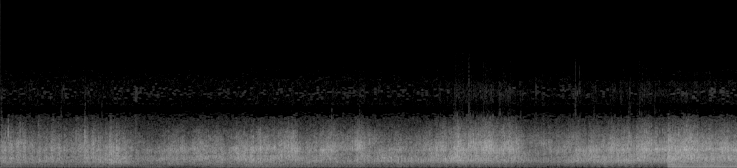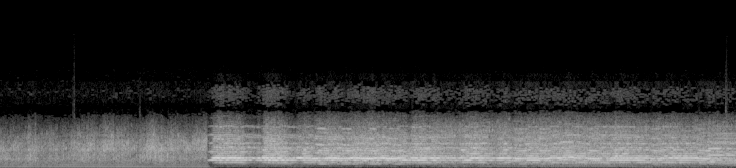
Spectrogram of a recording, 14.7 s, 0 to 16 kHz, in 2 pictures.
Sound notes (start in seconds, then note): 6.7 helicopter whirring; 9.5 dramatic music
